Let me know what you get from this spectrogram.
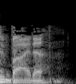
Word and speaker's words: Zubaydah: I can't pronounce his name. – I think it's Zubaydah.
